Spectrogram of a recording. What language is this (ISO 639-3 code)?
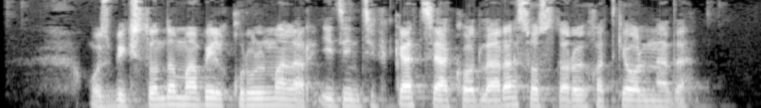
uzb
